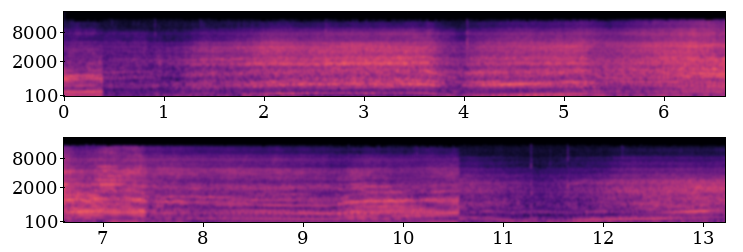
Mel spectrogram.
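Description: A rally car engine revs hard and roars past, changing gear.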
